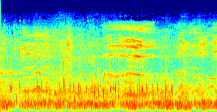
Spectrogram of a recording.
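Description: Horses' hooves clopping and shuffling on a stone floor as a mounted troop moves off, mixed with a film score of wavering high tones.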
